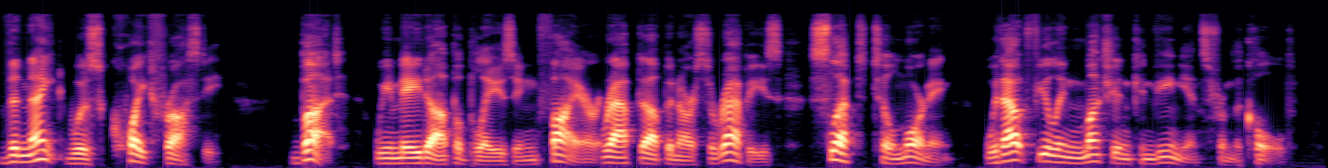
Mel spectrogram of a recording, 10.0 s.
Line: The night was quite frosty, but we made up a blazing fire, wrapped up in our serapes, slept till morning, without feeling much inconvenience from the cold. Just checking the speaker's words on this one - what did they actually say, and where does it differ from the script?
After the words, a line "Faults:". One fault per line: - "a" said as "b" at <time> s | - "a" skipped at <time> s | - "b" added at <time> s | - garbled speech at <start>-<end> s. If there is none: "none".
The night was quite frosty, but we made up a blazing fire, wrapped up in our serapes, slept till morning, without feeling much inconvenience from the cold.
Faults:
none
